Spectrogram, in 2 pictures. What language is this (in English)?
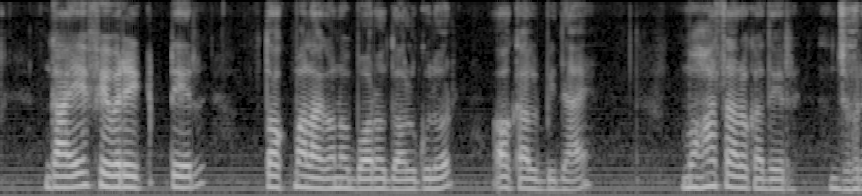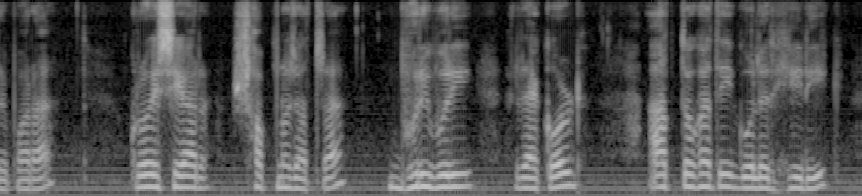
Bangla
